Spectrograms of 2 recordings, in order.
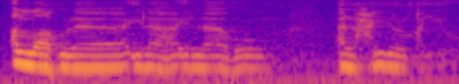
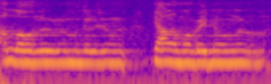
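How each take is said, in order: First: It is recited slowly with every word clear. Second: It is recited quickly with the words swallowed. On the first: The meaning sinks into the heart. The speaker calls it right. "Baca pelan-pelan" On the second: The meaning cannot be made out. The speaker calls it wrong. "Dia telan kalimat"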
